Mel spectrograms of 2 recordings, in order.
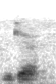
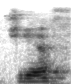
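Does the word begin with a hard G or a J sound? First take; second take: hard G; J sound. First: The word begins with a hard G sound. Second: The word begins with a soft J sound. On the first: "with a" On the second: "with a J"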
